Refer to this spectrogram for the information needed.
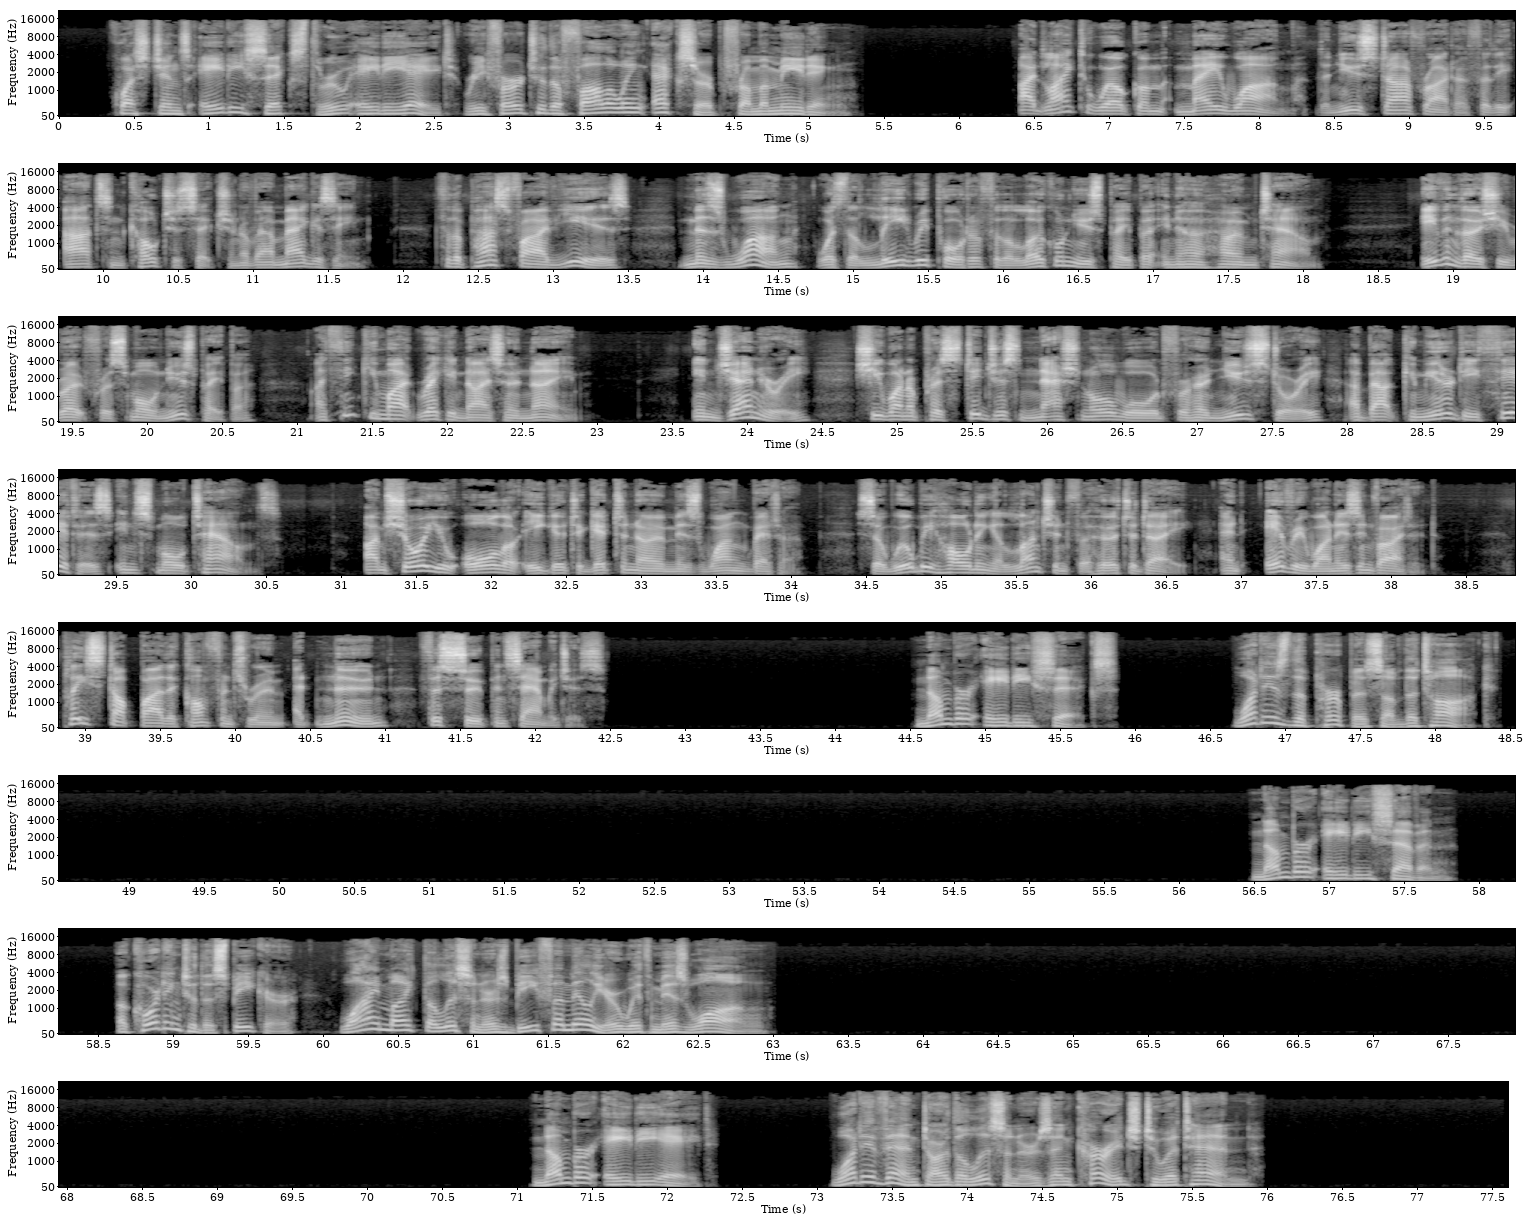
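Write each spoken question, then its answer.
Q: What is the purpose of the talk?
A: To welcome a new staff writer

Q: What event are the listeners encouraged to attend?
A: A luncheon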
